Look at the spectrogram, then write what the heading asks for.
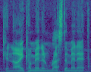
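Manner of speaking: low, tired voice; weary stranger. Acted. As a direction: ask as an exhausted traveler.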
